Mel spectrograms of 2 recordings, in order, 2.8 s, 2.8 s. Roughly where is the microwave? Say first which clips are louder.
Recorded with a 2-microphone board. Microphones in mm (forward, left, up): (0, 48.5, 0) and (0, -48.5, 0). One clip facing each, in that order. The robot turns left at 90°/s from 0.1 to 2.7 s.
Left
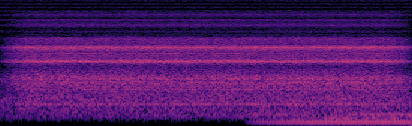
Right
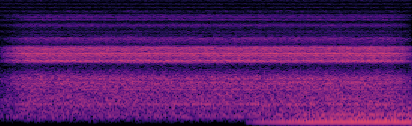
Right 2 dB; ahead.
